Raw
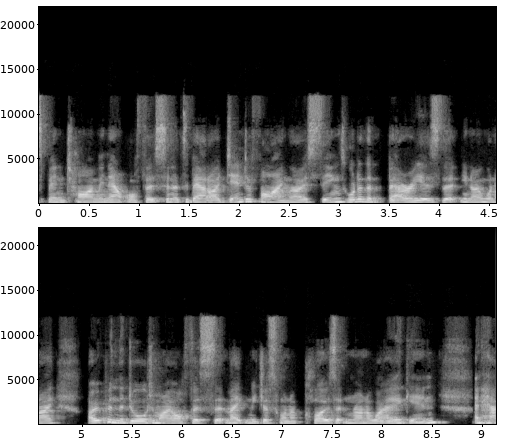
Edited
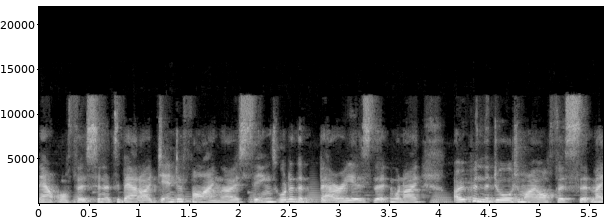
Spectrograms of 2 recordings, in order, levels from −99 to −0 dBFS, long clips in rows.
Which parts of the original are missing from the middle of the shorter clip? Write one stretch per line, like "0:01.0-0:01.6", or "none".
0:04.2-0:04.4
